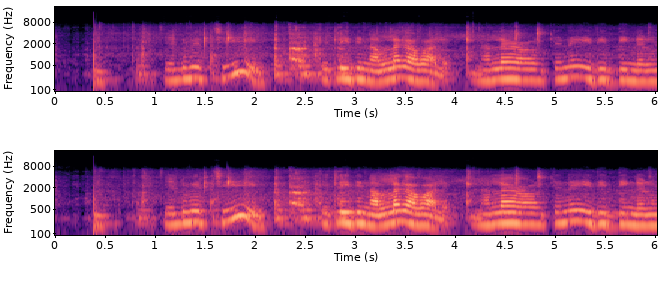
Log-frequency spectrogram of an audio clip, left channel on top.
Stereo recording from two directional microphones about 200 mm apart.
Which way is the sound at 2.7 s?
10° right (ahead or behind).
